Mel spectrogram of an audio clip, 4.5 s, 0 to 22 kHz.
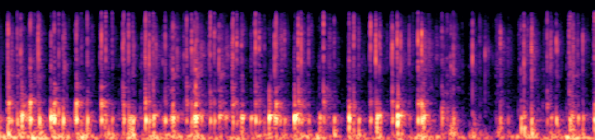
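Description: A large rectangular acrylic-painted stretched canvas with a hollow back, painted with a Buddha and a yellow moon, is held in front of the mic and tapped quickly on the front with the fingertips. It produces a rapid, continuous run of soft, dull, hollow taps with a faint drum-like ring near 500 Hz that dies away almost instantly.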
